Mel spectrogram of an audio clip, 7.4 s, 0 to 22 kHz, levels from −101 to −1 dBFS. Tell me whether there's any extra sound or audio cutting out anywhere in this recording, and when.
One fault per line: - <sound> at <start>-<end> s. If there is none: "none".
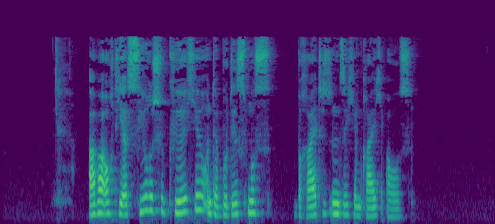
none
